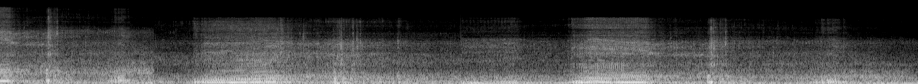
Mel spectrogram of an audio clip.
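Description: GasGas EC 300 two-stroke enduro motorcycle ridden past, its engine revving up in about three bursts, with a few sharp knocks in between.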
